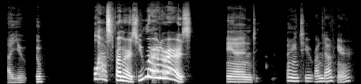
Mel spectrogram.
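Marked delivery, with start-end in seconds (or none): 0.2-3.9 furious scream, higher pitch. Voicing a scribe who runs at the party: screaming in rage.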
